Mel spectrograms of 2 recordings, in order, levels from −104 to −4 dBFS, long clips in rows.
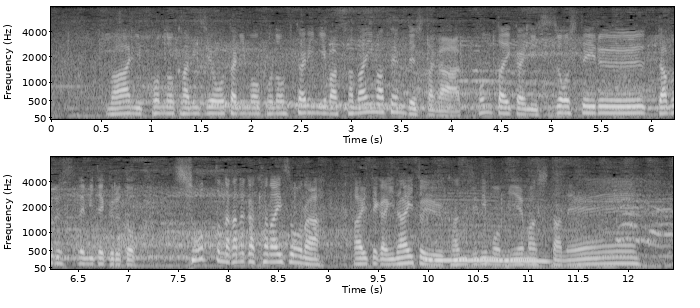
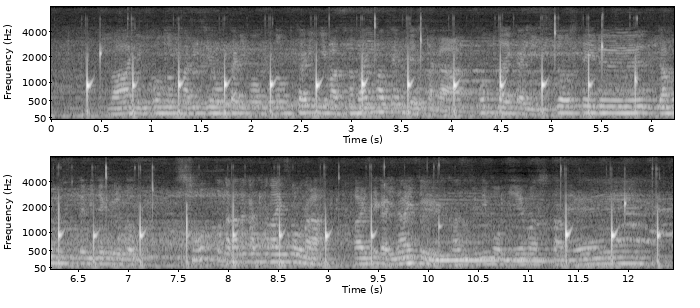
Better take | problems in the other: first | background sound (Raindrop / Drip); 3 dB above the speech // room echo; dies away in 0.6 s

